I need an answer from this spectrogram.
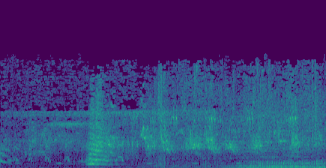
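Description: Wild birds calling and chirping in a chorus of short calls, with one louder call about a second in. From about three seconds a low steady hum builds underneath.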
